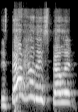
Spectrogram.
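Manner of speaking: high, fast disbelief; incredulous. Real, not acted. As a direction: ask in sheer disbelief. Baffled by the spelling.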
